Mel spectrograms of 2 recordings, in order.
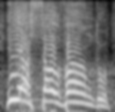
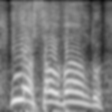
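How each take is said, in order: Both takes have the same delivery.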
